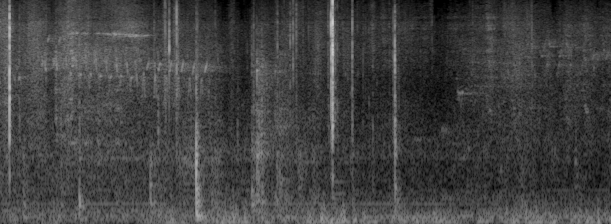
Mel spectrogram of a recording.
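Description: A handful of sharp clicks and knocks from fishing tackle being handled aboard a kayak, the clearest about two seconds in, over a low steady rumble.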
